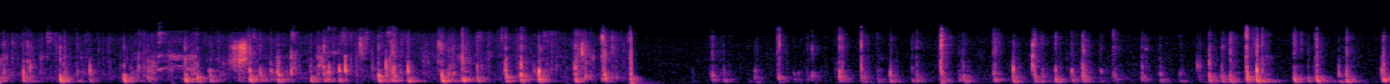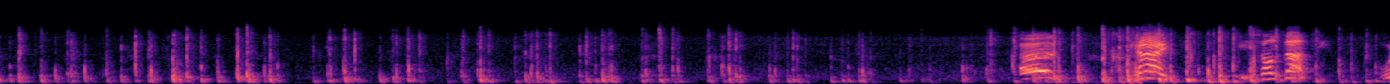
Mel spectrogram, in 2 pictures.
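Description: Horses galloping on dry, hard ground: a dense, quick run of hoofbeats that drops out for a moment about four seconds in and then carries on. A man's voice calls out near the end.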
